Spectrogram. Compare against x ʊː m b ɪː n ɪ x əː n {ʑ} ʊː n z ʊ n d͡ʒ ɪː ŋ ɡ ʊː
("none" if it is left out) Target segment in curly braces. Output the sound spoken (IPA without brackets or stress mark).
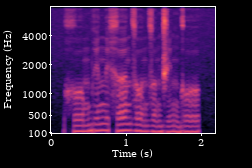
z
